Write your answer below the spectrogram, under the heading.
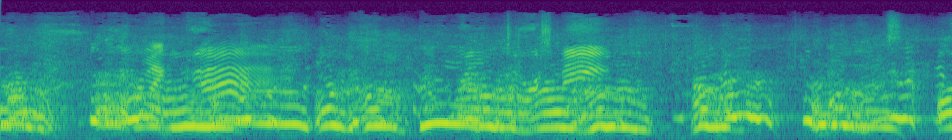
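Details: Several coonhounds, bluetick and black and tan, in raccoon-hunting training, bay in loud arched yelps and quavering squeals overlapping one another in quick succession.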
